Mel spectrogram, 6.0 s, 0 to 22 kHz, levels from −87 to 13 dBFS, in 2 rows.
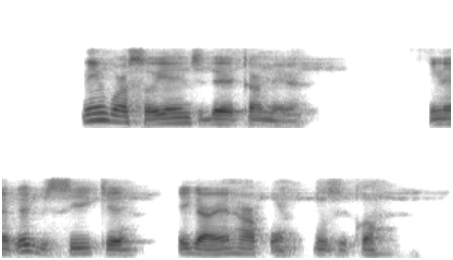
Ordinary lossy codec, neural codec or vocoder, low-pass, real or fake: none; autoencoder, 48 kHz, 32 numbers a frame, DAC-VAE, trained on Japanese speech; 5.4 kHz; fake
